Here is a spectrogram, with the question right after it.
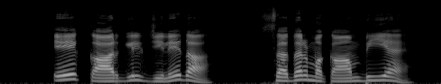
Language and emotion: Dogri, neutral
